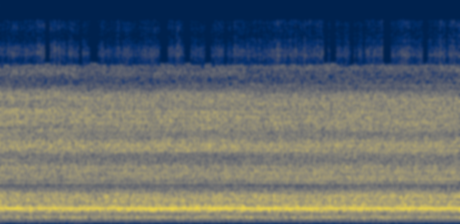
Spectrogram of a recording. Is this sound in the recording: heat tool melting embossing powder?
yes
